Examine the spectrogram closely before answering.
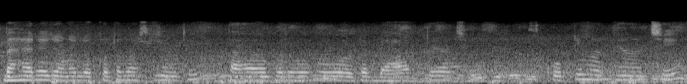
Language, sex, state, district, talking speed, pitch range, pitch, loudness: Odia, female, Odisha, Khordha, 120 wpm, 180-195 Hz, 185 Hz, -20 LUFS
